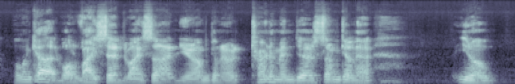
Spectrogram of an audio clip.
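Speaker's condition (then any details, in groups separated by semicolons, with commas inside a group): Friedreich's ataxia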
